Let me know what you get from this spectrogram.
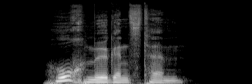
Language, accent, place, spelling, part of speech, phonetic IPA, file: German, Germany, Berlin, hochmögendstem, adjective, [ˈhoːxˌmøːɡənt͡stəm], De-hochmögendstem.ogg
- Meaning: strong dative masculine/neuter singular superlative degree of hochmögend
